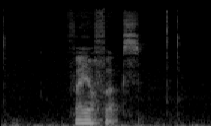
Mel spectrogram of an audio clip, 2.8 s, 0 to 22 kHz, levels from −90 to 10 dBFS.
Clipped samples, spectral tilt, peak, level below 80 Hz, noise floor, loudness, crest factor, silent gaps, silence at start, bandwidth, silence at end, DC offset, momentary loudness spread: under 0.1%; -5 dB/octave; -22 dBFS; -64 dBFS; -62 dBFS; -38 LUFS; 20 dB; none; 0.05 s; 16.5 kHz; 0.2 s; under 0.1%; 25 LU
